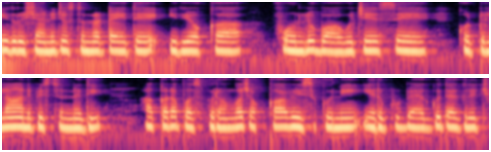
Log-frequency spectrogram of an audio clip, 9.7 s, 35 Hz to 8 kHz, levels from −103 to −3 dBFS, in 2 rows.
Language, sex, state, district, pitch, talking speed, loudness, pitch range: Telugu, female, Andhra Pradesh, Krishna, 200 Hz, 135 wpm, -14 LUFS, 195-205 Hz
